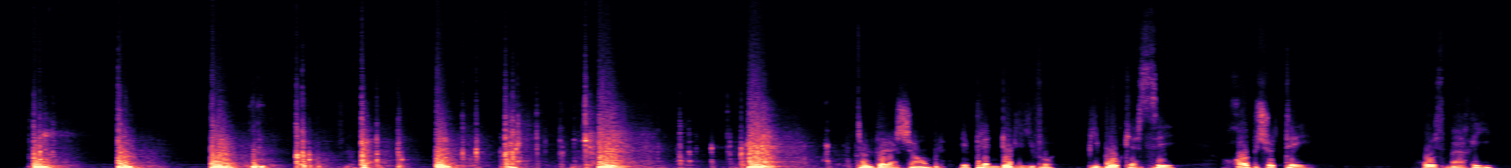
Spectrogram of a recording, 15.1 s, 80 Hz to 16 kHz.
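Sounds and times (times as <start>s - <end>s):
door being forced open with heavy booming thuds: 0.3s - 6.6s
speech: 8.7s - 13.2s, 14.3s - 15.0s.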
